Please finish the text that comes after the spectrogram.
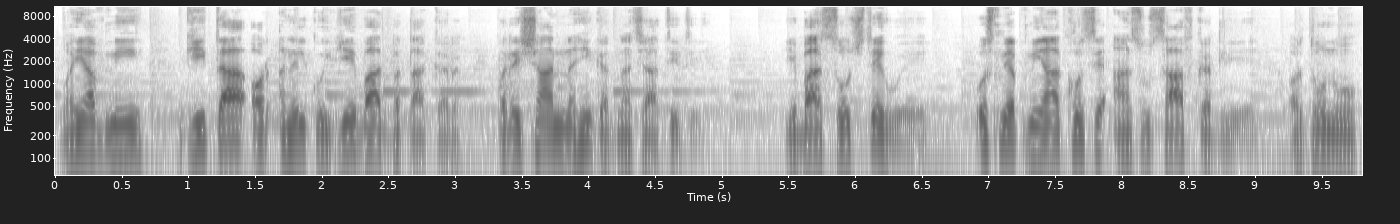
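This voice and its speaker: Deep, animated male story narrator. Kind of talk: dramatic scripted story narration.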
